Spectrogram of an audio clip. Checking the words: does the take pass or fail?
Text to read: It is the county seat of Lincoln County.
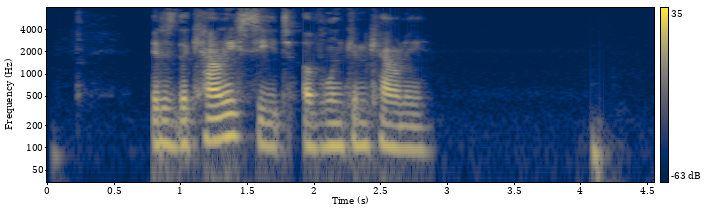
pass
